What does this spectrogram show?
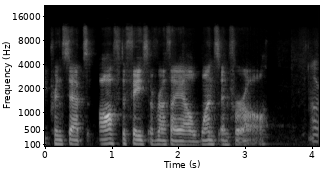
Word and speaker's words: Rathael: raphael what's that what are we going with pronunciation there raphael i was saying rocked all the time yeah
